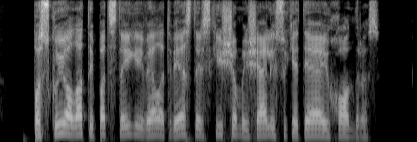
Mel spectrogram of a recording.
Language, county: Lithuanian, Panevėžys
